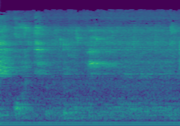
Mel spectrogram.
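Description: Faint film dialogue played through a television's speaker, recorded off the set in a small room, with a steady low hum beneath it.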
